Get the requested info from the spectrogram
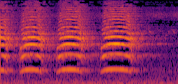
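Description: A peacock gives three loud, nasal, wailing calls in quick succession, each arching up and down, with no other clear sounds.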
